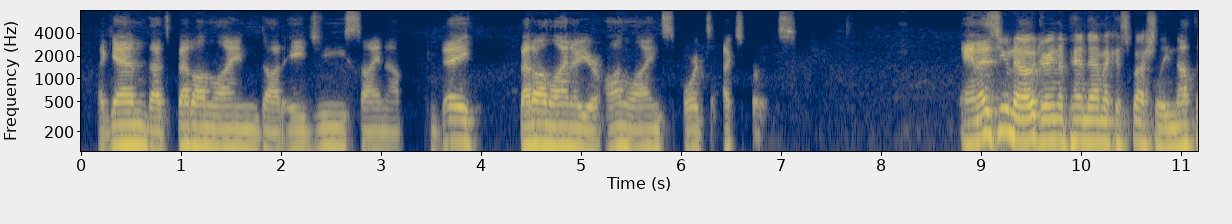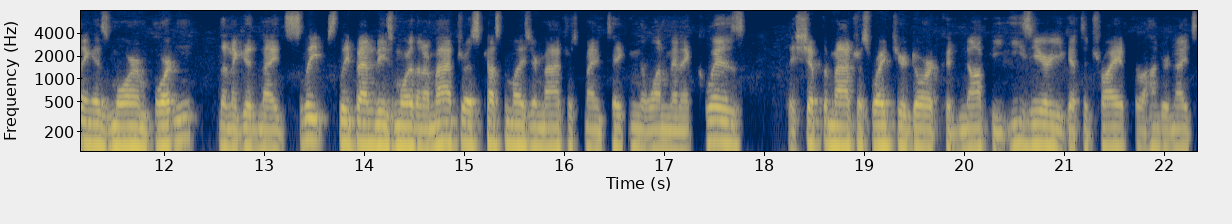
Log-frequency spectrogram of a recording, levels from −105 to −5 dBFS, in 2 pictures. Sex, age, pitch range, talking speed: male, 40-59, 105-125 Hz, 175 wpm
